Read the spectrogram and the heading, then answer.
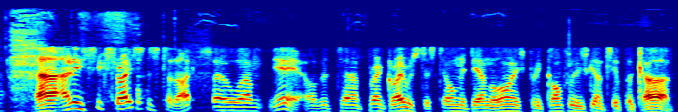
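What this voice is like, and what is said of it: Croaky, strained voice. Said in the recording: “my voice is a bit... went out last night ... the voice is a bit croaky this morning”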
